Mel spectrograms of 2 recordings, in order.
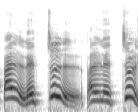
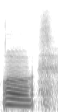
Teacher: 빨래줄이 아니라 얘는 사이소리 현상이 나서 된 소리가 됩니다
